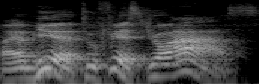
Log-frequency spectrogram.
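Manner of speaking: put-on horror-movie vampire voice. Joking about a vampire movie, vampire voice. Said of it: "That's my vampire voice".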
